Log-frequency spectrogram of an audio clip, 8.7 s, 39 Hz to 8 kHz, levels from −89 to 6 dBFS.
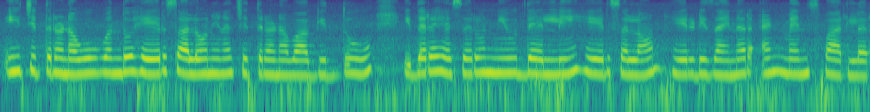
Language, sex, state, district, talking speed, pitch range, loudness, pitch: Kannada, female, Karnataka, Bidar, 130 wpm, 240-255 Hz, -13 LUFS, 250 Hz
